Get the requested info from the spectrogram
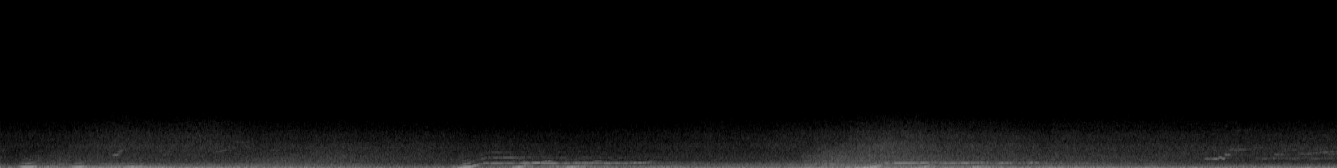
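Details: Humpback whale song: steep upsweeping calls leading into long, level tonal wails, a few higher whistled notes near the end, and low grunts at the start, all over a constant deep ocean rumble.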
